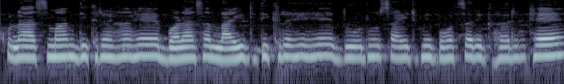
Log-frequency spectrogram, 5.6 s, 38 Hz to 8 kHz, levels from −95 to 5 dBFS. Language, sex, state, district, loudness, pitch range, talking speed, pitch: Hindi, female, Goa, North and South Goa, -28 LUFS, 205-220 Hz, 190 wpm, 215 Hz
